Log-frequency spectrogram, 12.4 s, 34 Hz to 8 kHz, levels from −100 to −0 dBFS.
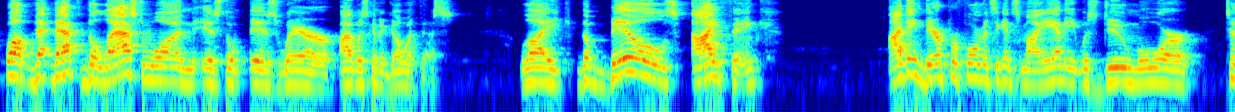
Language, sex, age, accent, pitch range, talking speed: English, male, 30-49, American, 135-175 Hz, 155 wpm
